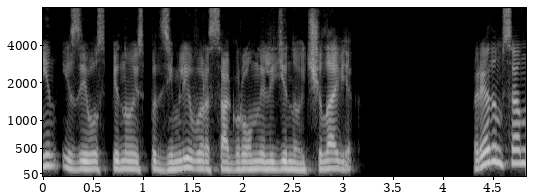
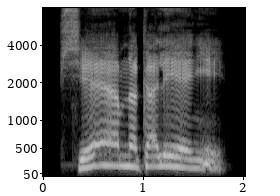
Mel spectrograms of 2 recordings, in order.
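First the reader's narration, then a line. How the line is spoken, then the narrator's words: Thundering command. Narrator (Russian): прогремело над площадью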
